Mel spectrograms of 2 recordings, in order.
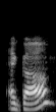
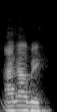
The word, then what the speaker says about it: agave: um is and uh i don't know how to say this agav i think is used to produce fibers for weaving doormats carpets and dart boards and these are pollinated by bees okay it's agave uh okay last one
